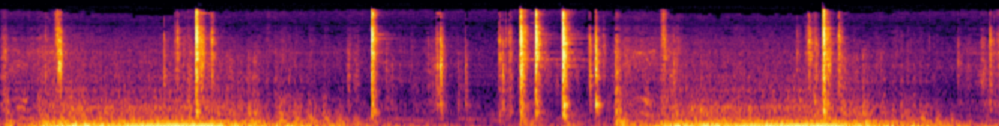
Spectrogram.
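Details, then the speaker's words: Mercedes Sprinter van with idle speed wandering, worse cold: engine churns over, then a short burst of hollow clunks as it catches and settles; dual-mass flywheel knocking when starting and shutting off. "Ну не знаю передаст ли камера но я отчётливо слышал то что маховик стучит когда глушишь когда заводишь"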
